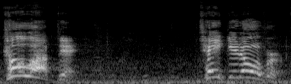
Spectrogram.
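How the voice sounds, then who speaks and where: A man delivers a fiery outdoor rally speech, punching his points and shouting slogans. His voice sits high and very bright. He is picked up from a distance, with faint crowd and traffic noise around him. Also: very animated, takes it slowly. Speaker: rally speaker. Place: outdoor rally by a state capitol.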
